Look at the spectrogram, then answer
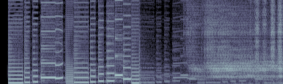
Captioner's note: electronic sounds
